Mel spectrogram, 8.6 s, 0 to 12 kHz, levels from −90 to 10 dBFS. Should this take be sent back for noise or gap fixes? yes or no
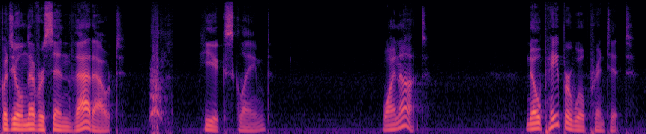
yes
